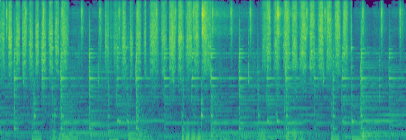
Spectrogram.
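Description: Hand sanding the inside of a hollowed tapara shell, a repeated rubbing over background music with plucked notes and bass.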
